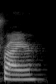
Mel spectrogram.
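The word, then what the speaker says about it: Frier: Sarah, is your last name pronounced Fryer?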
